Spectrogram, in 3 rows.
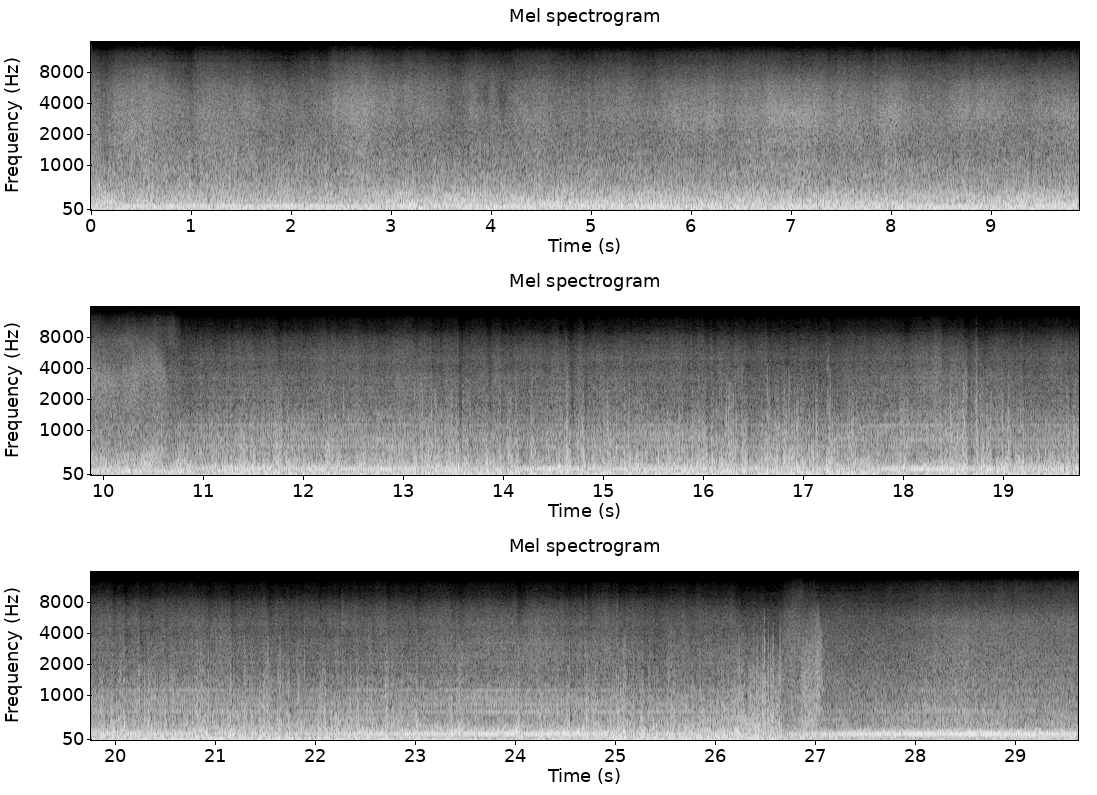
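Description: Yamaha outboard motor driving a bay boat at speed, a steady engine hum under wind on the microphone and rushing water. About eleven seconds in the sound changes sharply to a steadier, higher-pitched hum with less wind, which belongs to the boat with the Yamaha 150 four-stroke.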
